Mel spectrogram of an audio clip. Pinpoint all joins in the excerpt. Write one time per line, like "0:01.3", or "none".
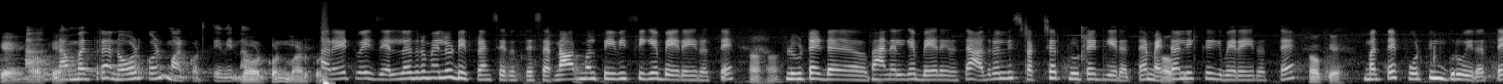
0:03.2
0:08.7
